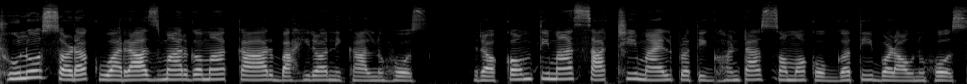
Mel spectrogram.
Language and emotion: Nepali, neutral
